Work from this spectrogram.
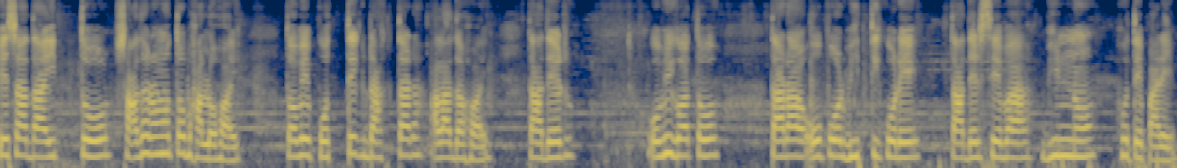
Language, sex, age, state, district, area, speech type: Bengali, female, 18-30, West Bengal, Murshidabad, rural, spontaneous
